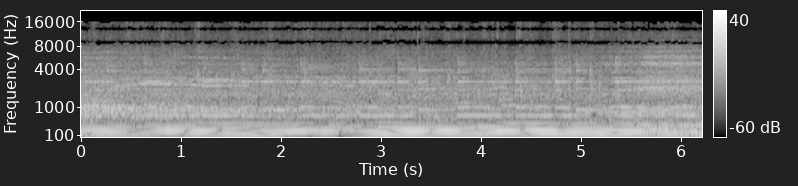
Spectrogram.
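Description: A live rock band playing in a large hall: electric guitars and bass ringing out sustained chords that change every second or so.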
